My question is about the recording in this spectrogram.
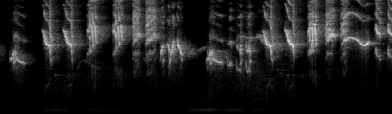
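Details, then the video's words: Oriental magpie-robin singing a song used to make rival magpie-robins excited and emotional; fast, nearly continuous string of high chirps, trills and slurred whistles, about three notes per second, rich and varied throughout. "JENIS KICAU KACER TERAMPUH JADIKAN KACER AMAPAT LANGSUNG TERPIKAT EMOSI!"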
